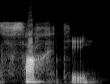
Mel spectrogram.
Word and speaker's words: Sahti: It's called Sahti, S-A-H-T-I. The H is kind of a like a Hebrewish H pronunciation. So it's Sahti.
